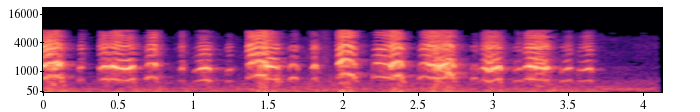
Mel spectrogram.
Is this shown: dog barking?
no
